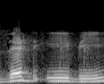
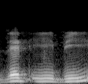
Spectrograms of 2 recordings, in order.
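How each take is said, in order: Both takes have the same delivery.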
